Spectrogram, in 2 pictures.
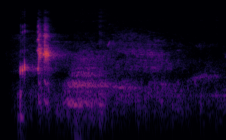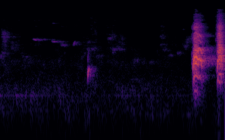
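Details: Yellow-rumped cacique giving loud, bizarre calls: two sharp broadband bursts, then a harsh, rasping, drawn-out note like a rusty barn door swinging open, scattered thin whistles, and a final pair of loud clipped notes.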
